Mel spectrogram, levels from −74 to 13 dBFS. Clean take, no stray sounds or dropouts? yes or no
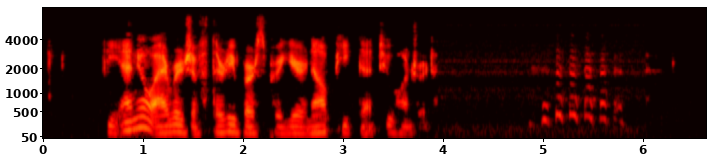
no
